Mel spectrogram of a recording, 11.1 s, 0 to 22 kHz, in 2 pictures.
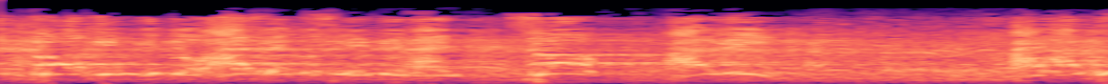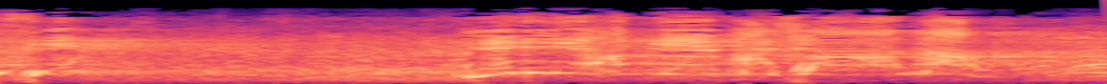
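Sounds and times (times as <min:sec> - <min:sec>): crowd chatter: 0:00.0 - 0:11.0
woman talking into a microphone: 0:05.1 - 0:06.2.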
